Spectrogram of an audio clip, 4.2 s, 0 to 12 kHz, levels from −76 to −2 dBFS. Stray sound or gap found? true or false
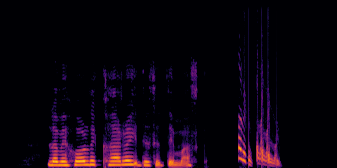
true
